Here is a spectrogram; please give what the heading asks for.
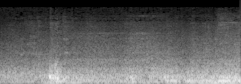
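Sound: train sound effect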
